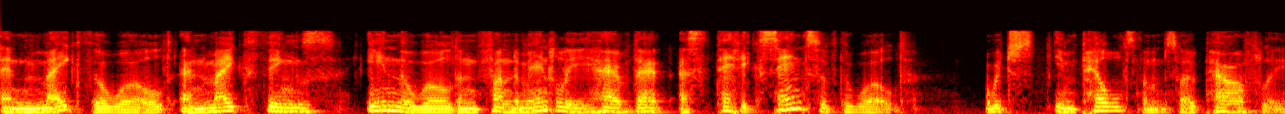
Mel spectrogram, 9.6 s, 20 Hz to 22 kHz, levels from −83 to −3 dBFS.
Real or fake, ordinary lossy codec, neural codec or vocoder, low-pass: fake; MP3, 64 kbps; vocoder, 24 kHz, 100 mel bands, Vocos; 7.2 kHz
